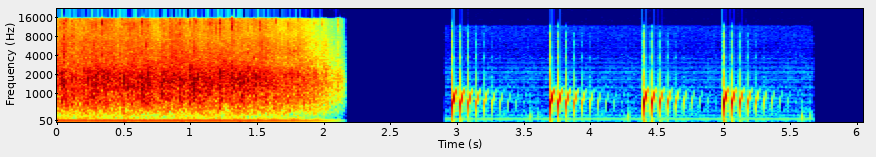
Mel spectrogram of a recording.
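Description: Audience applause that cuts off suddenly about two seconds in, then, after a short silence, four short pitched electronic tones about two-thirds of a second apart, each starting sharply and dying away, an outro sound logo over the end card.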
